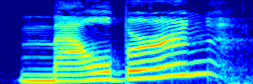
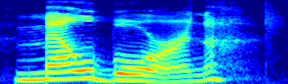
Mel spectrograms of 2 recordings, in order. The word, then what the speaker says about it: Melbourne: But I find when Americans say Melbourne, they always either pronounce it Malbourne. Or they draw out the R, because, like, obviously American accents have that very hard R compared to us. – Yeah. – It's like Melbourne.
